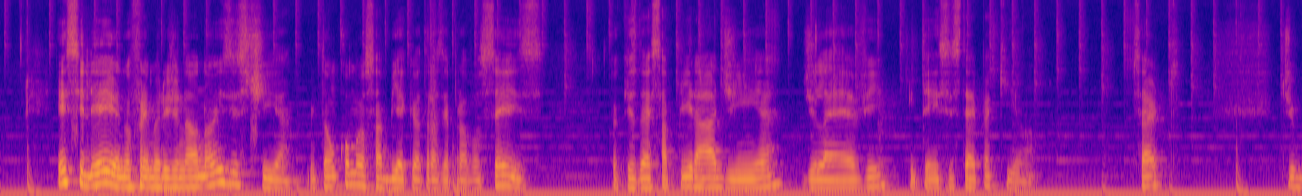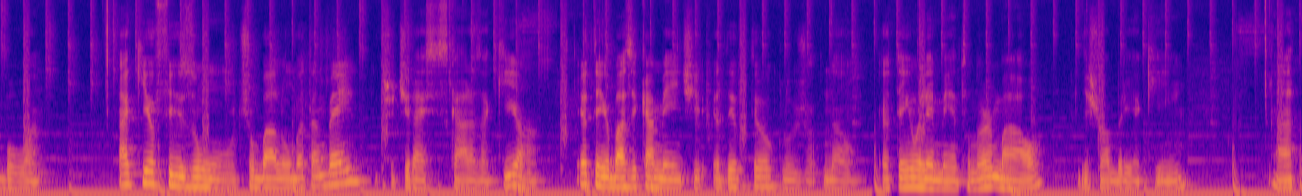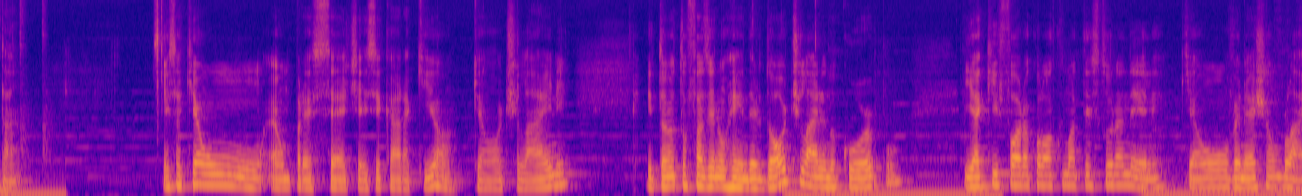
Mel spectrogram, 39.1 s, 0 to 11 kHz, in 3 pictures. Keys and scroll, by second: 24.5 F13, 37.8 F14.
